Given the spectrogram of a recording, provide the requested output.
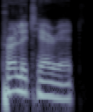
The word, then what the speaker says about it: Proletariat: Yeah, Proletariat.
